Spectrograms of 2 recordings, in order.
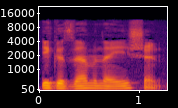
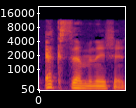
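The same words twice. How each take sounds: First: Examination begun 'igz-', voiced g-z; IGZ start. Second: Examination begun 'eks-', with a k-s sound; wrong EKS start. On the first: Teacher giving the correct reading, examination with IGZ. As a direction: say examination as ig-ZAM-i-NA-tion. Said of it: "前面的E X读一个". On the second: Teacher showing what not to say, examination with EKS. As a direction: say examination as spelt, EKS-amination. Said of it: "不是examination". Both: Shown as a demonstration.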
